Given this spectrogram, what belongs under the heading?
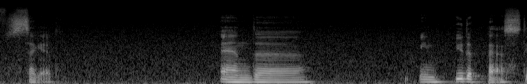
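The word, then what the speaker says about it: Szeged: uh first stop uh first of all it's not uh zagen it's more of seget and in be the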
